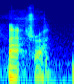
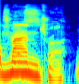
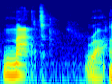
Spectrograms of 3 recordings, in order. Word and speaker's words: Matra: Is that how you say it? – Yeah, Matra. – Matra or Mantra? – Matra.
